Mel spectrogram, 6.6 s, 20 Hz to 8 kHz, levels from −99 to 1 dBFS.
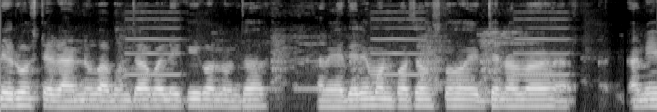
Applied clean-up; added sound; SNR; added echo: none; Wind instrument, woodwind instrument; 19 dB; none.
